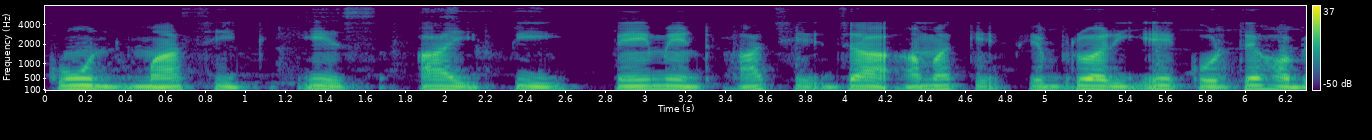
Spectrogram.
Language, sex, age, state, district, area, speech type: Bengali, male, 30-45, West Bengal, Nadia, rural, read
